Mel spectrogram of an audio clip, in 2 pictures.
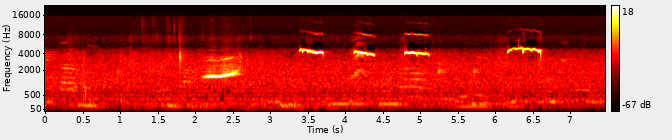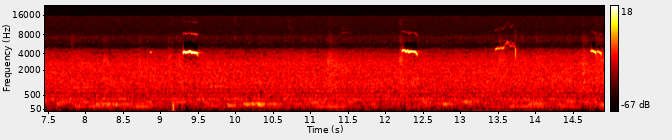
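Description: A hand-fed cockatiel begs with a loud rising whistle, then short, high chirps repeated every second or so.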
